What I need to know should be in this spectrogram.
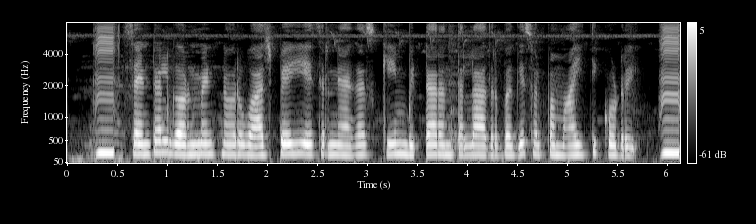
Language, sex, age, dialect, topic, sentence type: Kannada, female, 31-35, Northeastern, banking, question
